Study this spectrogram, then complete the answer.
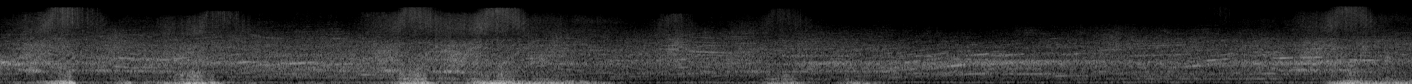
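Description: Racing car engines whine at high speed.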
